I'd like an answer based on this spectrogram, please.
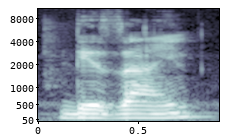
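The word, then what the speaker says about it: design: Ninth, डिज़ाइन, जी silent है।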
